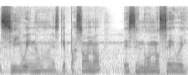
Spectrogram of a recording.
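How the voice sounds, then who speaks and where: Over music in the background, a man speaks at a moderate pace in a monotone, flat intonation. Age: 20s. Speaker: veterinarian telling paranormal stories. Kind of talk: personal storytelling in casual chat. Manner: hesitant, many fillers.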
